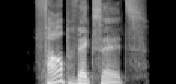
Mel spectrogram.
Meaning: genitive singular of Farbwechsel
- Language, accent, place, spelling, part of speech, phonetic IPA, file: German, Germany, Berlin, Farbwechsels, noun, [ˈfaʁpˌvɛksl̩s], De-Farbwechsels.ogg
